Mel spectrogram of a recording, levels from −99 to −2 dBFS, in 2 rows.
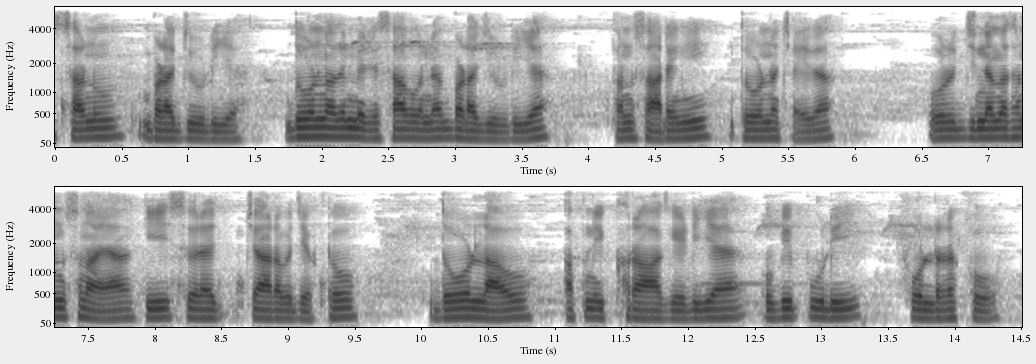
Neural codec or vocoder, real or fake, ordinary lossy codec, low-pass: none; real; none; 5.4 kHz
